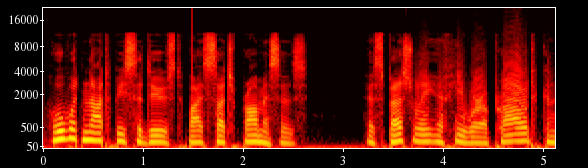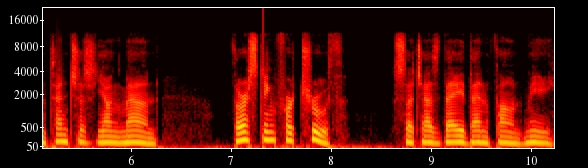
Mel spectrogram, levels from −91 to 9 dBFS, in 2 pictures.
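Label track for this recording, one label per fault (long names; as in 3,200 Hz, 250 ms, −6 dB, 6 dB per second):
1.490000	1.490000	click −16 dBFS
3.580000	5.340000	clipping −22 dBFS
7.310000	7.310000	click −16 dBFS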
